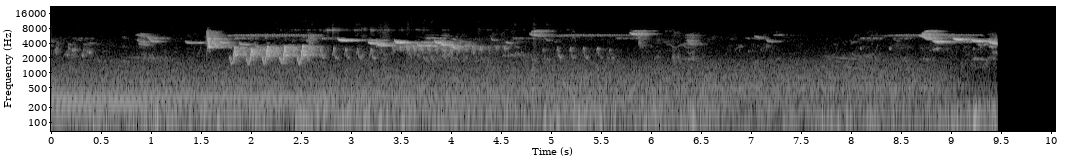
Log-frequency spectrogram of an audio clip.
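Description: Small birds chirping and twittering in quick series of high notes, with a louder cluster of calls near the end before the sound cuts off suddenly.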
